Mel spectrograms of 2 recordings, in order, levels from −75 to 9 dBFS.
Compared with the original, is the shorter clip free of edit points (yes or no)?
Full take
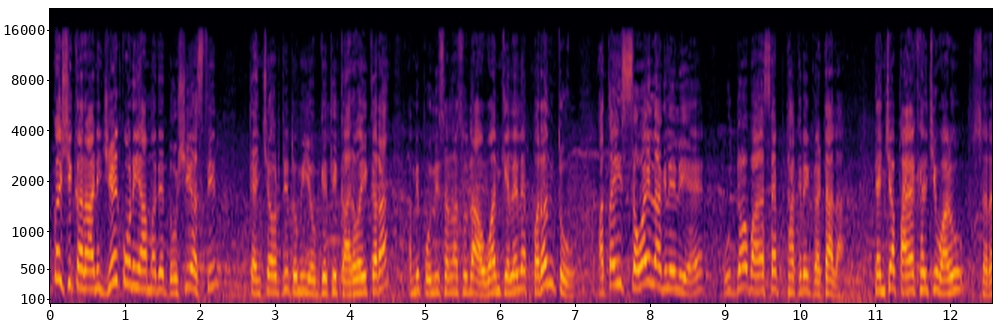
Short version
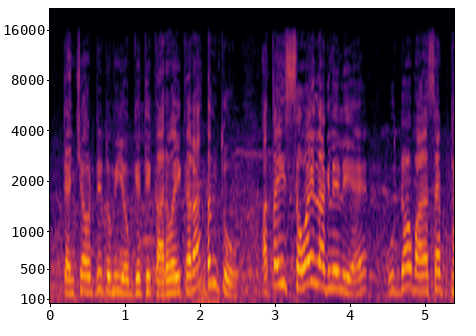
no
